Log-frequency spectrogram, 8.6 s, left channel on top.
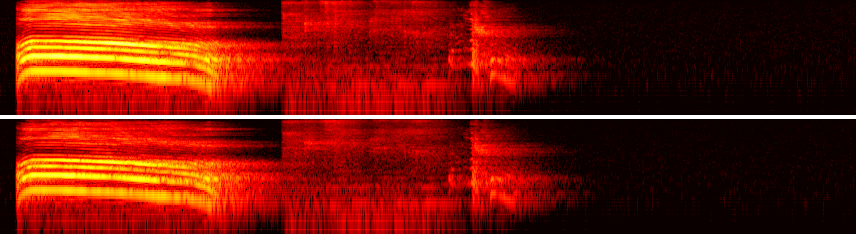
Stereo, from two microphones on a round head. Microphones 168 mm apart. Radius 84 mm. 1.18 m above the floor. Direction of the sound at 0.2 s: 45° left (ahead or behind).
